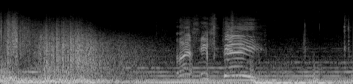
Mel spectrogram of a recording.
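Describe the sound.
Cannon fire from an artillery piece in a Carlist War battle: a loud broad blast that rolls and fades over about a second and a half, followed by a raised voice shouting.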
